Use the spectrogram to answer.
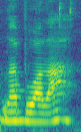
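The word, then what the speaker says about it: Lavoila: l a v o i l a laola la VOA VOA cuz voila is spelled the o l so and so I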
